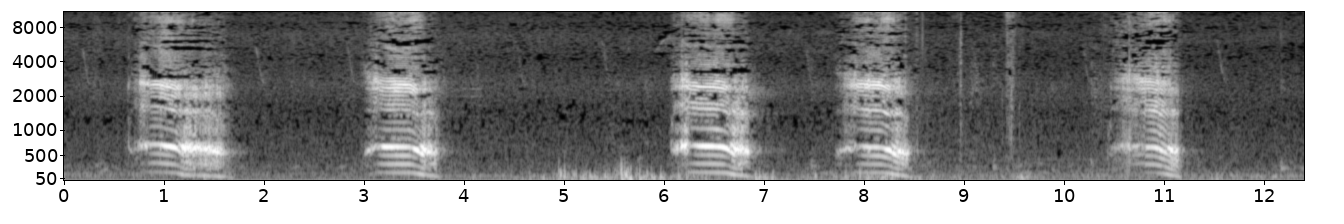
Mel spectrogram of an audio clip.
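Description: A female deer calling five times, a couple of seconds apart; each call is short and falls in pitch.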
